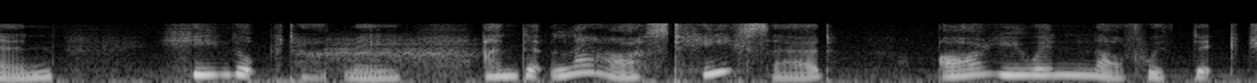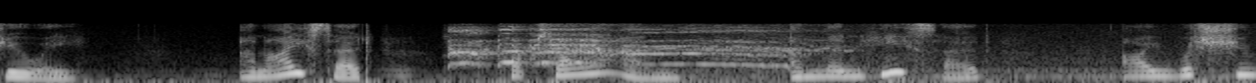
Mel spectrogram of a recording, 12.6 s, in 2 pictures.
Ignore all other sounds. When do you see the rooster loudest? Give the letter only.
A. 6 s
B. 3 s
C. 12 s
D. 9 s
D.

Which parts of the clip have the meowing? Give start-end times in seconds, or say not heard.
not heard.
